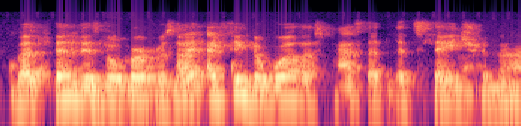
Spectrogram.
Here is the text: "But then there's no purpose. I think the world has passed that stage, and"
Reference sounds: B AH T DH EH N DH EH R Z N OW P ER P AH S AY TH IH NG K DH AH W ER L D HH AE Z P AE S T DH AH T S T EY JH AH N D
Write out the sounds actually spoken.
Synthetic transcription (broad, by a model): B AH T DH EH N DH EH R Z N OW P ER P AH S AY TH IH NG K DH AH W ER L D HH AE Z P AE S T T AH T S T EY AH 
